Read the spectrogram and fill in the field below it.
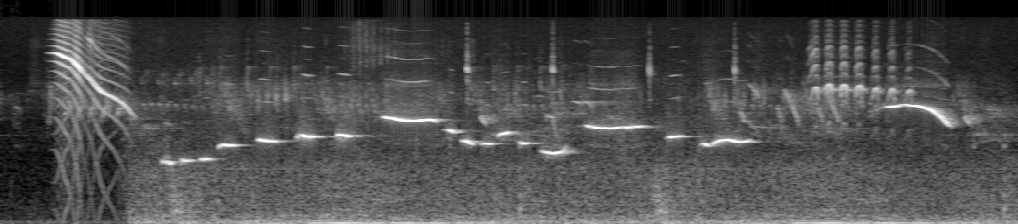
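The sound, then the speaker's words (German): A starling sings a run of clear whistles, gliding notes and short chirps, with rapid sweeping phrases at the start and end and a steady low hum underneath; its last whistle is one it often imitates. “Und witzigerweise, den letzten Pfiff, den macht er immer gerne nach.”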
